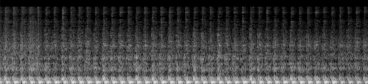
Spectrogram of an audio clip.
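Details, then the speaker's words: Yamaha FZ single after replacing a burnt magneto coil that caused an engine humming: steady even thumping idle, humming gone; normal idle. "betul tak guys bunyi tadi tu dah hilang bunyi berdengung tu dah hilang dah"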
